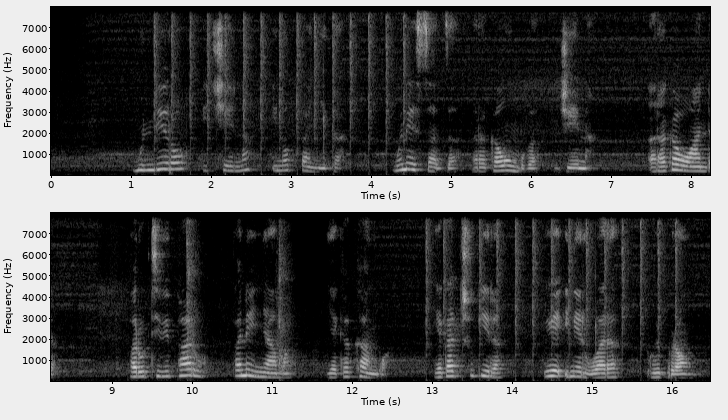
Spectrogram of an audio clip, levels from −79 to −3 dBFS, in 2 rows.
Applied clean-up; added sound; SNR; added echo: none; Fire; 16 dB; reverberation time 0.4 s.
